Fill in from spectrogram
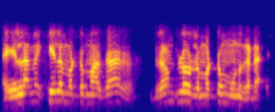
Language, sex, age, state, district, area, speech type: Tamil, male, 45-60, Tamil Nadu, Tiruppur, rural, conversation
